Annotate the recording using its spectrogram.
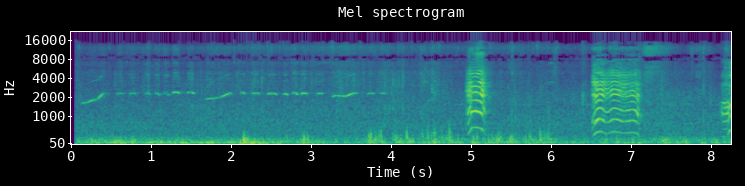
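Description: Someone whistling a simple tune in short held notes with upward glides, over a low rumbling noise. The whistling stops about four seconds in, followed by a short high vocal cry and, near the end, a longer wavering high-pitched voice sound.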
